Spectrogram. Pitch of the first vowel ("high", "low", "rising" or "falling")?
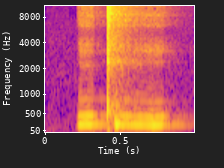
low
